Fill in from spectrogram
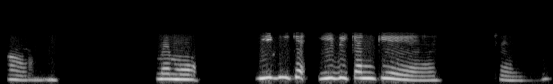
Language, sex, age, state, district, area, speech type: Telugu, female, 18-30, Andhra Pradesh, Nandyal, urban, conversation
